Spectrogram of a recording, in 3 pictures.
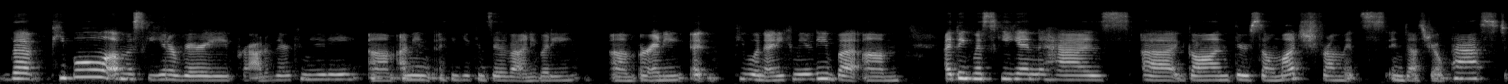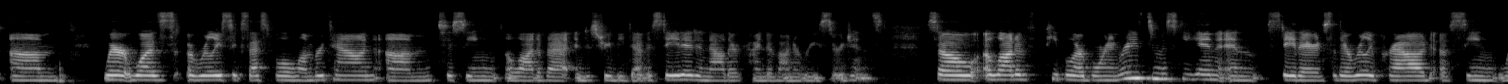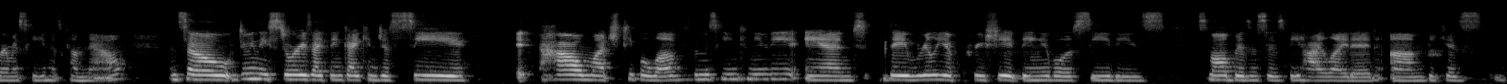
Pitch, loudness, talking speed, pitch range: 205 Hz, -26 LUFS, 175 wpm, 190-240 Hz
